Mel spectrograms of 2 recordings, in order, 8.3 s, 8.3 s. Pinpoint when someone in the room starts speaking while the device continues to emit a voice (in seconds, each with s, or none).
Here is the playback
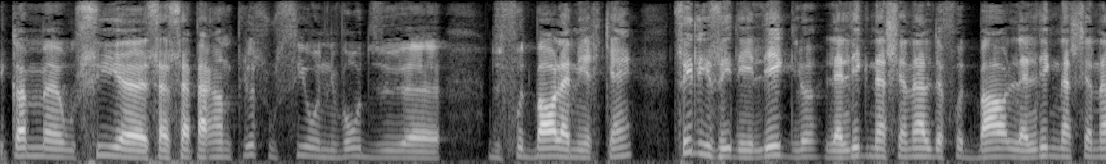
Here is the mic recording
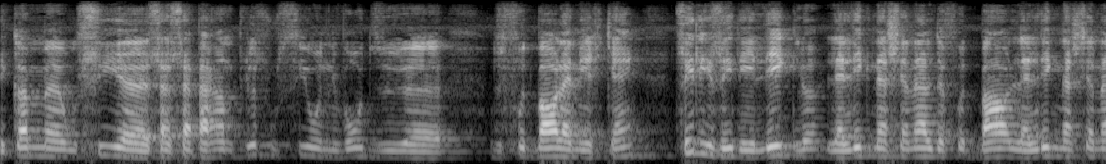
none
